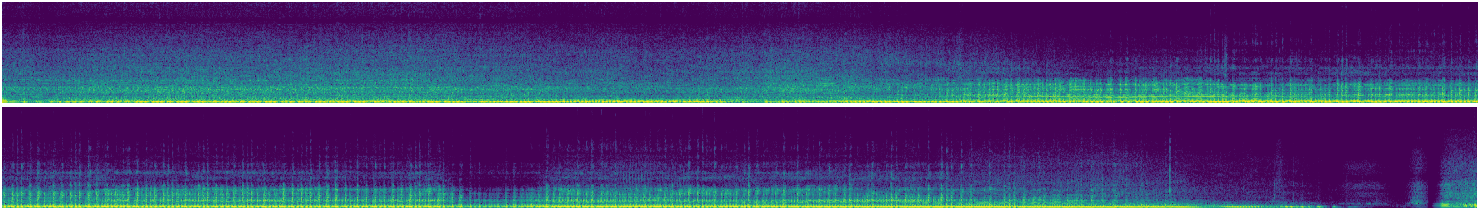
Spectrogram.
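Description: Arctic Cat mountain snowmobile engine running at a steady high pitch, rising slightly about a third of the way in. Near the end the pitch falls and the engine sound drops away almost to nothing.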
